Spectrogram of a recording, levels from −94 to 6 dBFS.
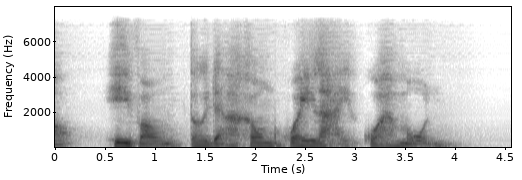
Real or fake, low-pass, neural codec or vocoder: fake; 7.2 kHz; codec, 16 kHz, about 1 kbps, DyCAST, with the encoder's durations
